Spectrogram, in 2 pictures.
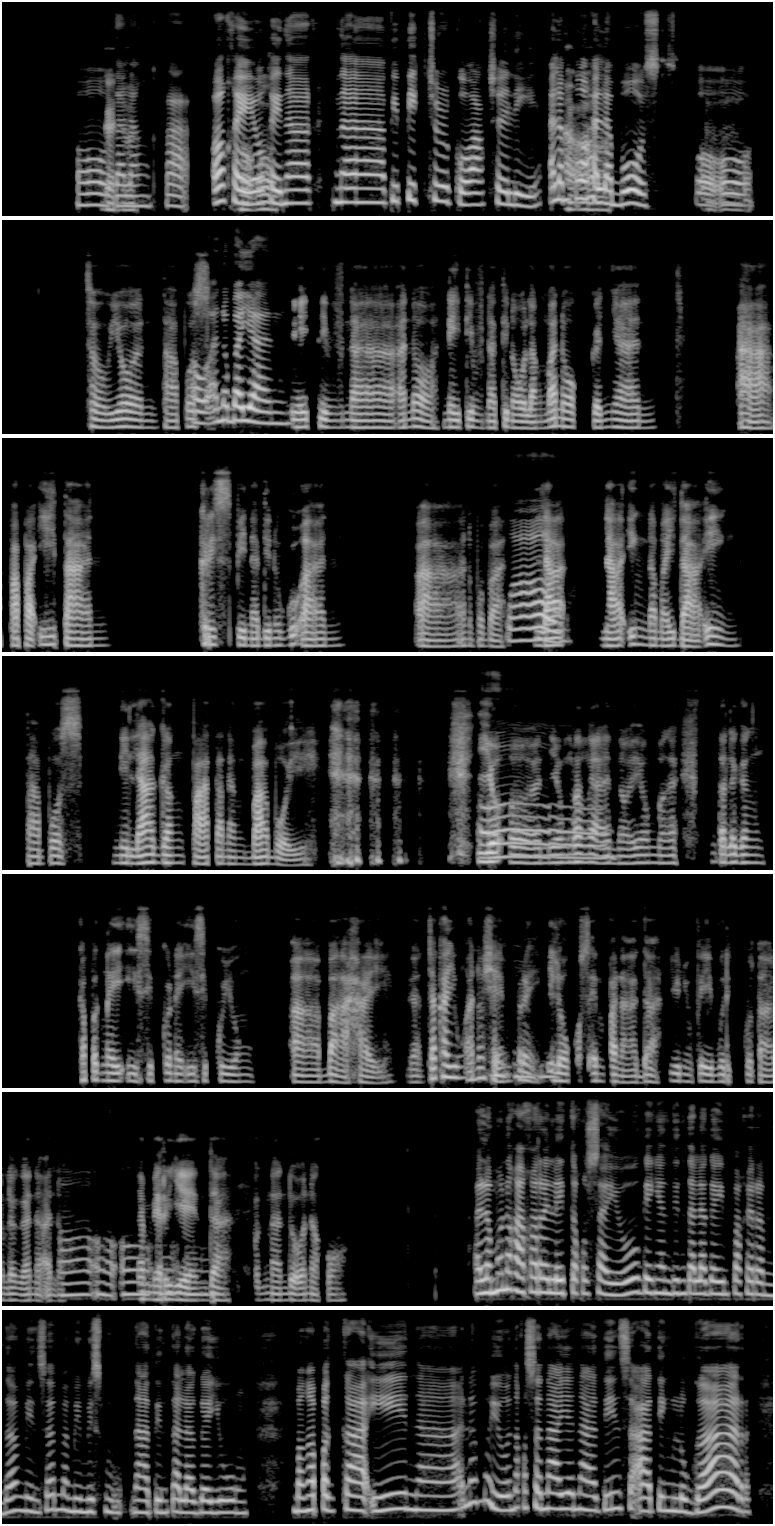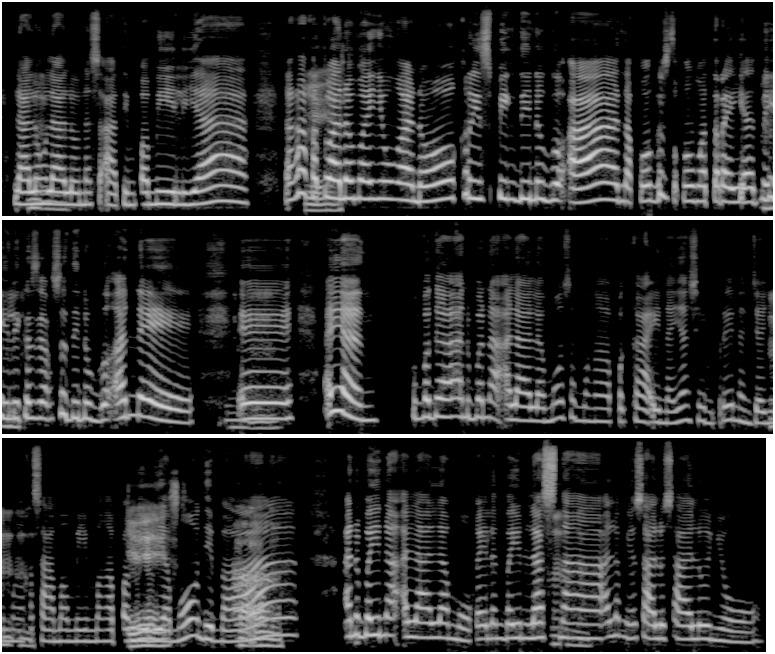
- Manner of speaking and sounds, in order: other background noise; tsk; tapping; giggle; laughing while speaking: "Yo-'on yung mga ano yung mga"; joyful: "Nakakatuwa naman yung ano, crisping … sa dinuguan eh"; laughing while speaking: "Mm"
- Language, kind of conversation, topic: Filipino, podcast, Anong pagkain ang nagbibigay sa’yo ng pakiramdam na nasa tahanan ka, at ano ang kuwento nito?
- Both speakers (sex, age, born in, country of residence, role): female, 40-44, Philippines, United States, host; male, 25-29, Philippines, Philippines, guest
